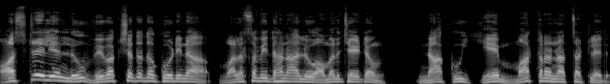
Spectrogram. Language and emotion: Telugu, angry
